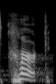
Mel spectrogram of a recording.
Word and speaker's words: Kirk: My last name is Kirk. It rhymes with jerk.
